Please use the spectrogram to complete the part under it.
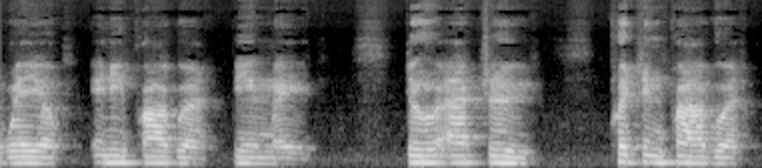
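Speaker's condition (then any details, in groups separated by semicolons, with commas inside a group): Cerebral palsy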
